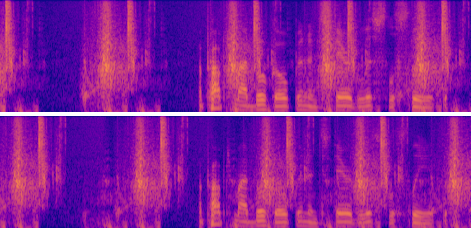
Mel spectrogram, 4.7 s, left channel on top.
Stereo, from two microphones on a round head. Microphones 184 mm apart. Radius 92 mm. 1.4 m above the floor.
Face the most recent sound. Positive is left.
turn(degrees=55)  # may be behind; listen again after turning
